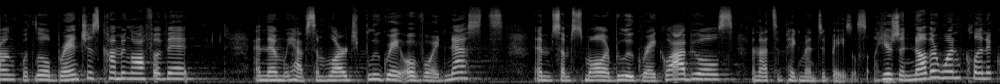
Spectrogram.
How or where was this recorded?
live audience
